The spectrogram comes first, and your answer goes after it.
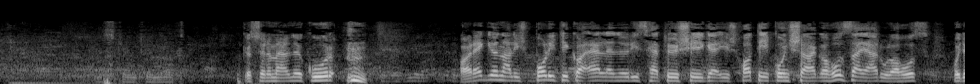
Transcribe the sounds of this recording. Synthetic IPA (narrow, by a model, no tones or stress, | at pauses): køsønømɛlnø̞kuːr | ɒɾɛɡijo̞naːliʃpo̞lit̪ikɒɛlːɛnøːɾishɛt̪øːʃeːɡɛeːʃhɒt̪eːko̞ɲʃaːɡɒɦo̞zːaːjaːɾulɒɦo̞z | ho̞ɟ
